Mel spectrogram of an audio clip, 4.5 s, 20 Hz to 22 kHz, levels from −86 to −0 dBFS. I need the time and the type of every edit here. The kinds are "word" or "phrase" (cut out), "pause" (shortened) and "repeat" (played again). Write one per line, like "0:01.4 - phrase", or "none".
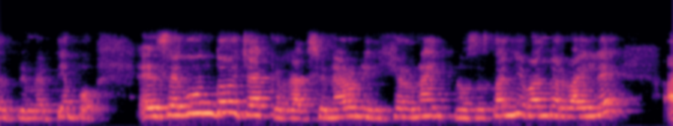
0:01.8 - word

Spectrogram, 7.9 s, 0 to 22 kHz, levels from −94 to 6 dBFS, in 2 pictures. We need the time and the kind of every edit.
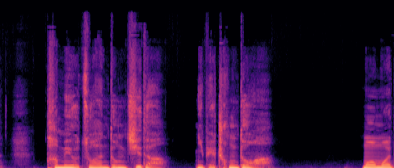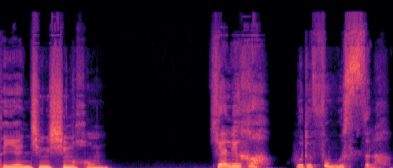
0:02.9 - pause
0:06.8 - pause

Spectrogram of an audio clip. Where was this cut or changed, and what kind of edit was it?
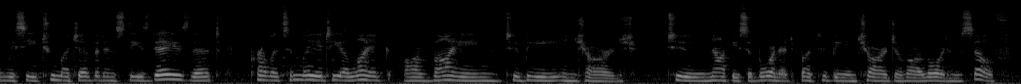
none

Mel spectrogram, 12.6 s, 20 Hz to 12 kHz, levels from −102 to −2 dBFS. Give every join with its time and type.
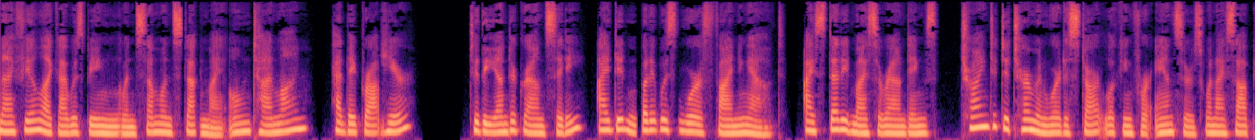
0:01.2 - word
0:02.0 - word
0:03.2 - pause
0:03.8 - word
0:05.9 - pause
0:06.3 - word
0:06.8 - word
0:07.9 - pause

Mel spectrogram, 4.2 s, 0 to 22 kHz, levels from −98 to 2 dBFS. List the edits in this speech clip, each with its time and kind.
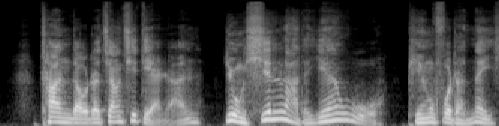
0:01.8 - pause

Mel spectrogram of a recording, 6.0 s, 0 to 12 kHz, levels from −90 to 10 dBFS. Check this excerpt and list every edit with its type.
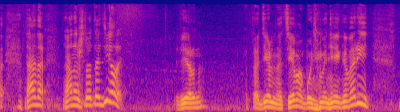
none

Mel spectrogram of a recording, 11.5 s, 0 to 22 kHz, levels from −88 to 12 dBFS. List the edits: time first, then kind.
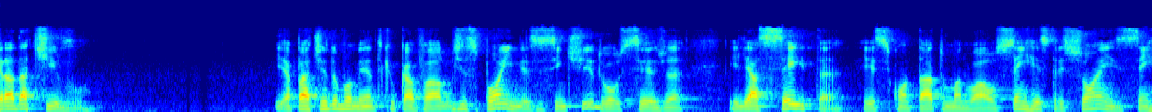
0:04.5 - word

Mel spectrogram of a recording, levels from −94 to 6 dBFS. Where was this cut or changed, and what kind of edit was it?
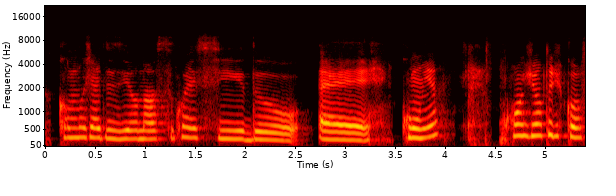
0:01.3 - word

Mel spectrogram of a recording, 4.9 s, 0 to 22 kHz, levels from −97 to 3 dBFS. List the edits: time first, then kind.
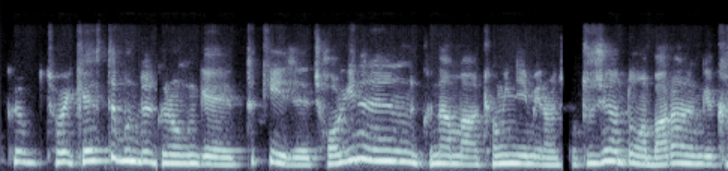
0:01.0 - word
0:03.7 - word

